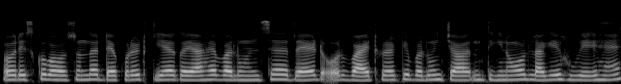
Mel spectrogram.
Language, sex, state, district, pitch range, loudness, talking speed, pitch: Hindi, male, Bihar, Purnia, 205-220 Hz, -27 LUFS, 210 wpm, 210 Hz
